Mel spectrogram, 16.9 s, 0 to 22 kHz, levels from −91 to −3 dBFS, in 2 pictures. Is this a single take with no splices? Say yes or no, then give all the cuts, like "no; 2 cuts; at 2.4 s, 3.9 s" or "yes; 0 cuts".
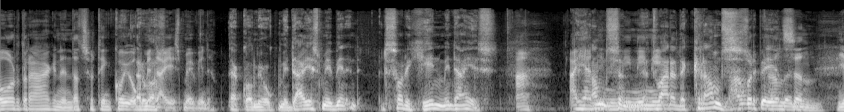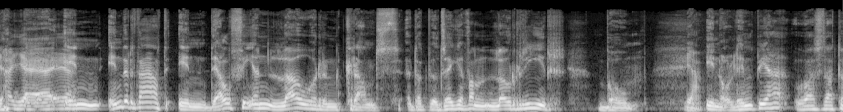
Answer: yes; 0 cuts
